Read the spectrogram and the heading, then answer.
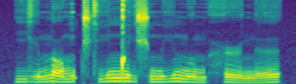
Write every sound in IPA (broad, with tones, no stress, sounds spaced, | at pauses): j ɪ˨˩˦ m ɾ ɔ˨˩˦ m t͡ʃʼ i˨˥ ŋ͡ǃ i˥˩ ʃ m i˨˥ m ʊ˧˩ m h ə˞˥˩ n ə˨˥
